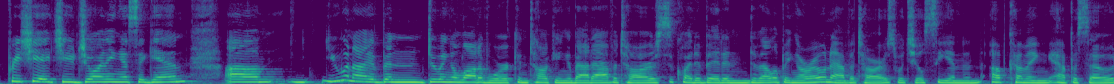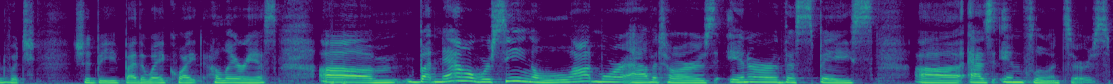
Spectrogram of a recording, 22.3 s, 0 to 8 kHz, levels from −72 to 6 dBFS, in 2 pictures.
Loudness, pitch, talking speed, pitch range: -20 LUFS, 200 Hz, 155 wpm, 180-235 Hz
